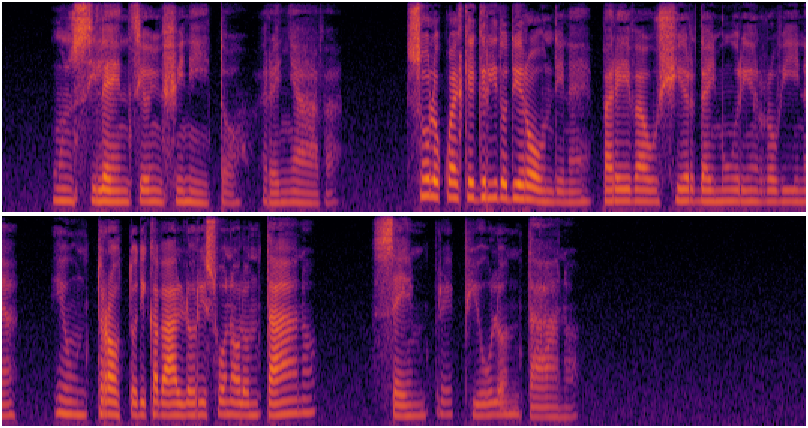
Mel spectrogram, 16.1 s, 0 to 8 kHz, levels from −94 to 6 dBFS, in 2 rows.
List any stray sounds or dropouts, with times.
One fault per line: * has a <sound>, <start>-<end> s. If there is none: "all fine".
all fine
